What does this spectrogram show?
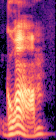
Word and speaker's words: Guam: this very specifically is on Guam on Guam cuz it's an island it's not he's not in Guam he's on Guam that's how they say it I don't know if that's how it's actually supposed to be said it sounds fine to me I've heard a lot of people say on Guan I live in Iowa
